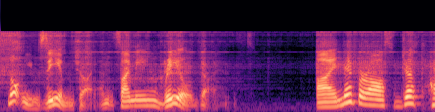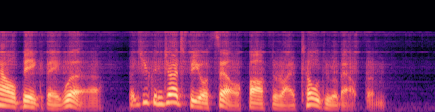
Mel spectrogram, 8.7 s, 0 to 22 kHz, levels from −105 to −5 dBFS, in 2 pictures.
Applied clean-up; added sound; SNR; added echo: neural mask model RNNoise.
